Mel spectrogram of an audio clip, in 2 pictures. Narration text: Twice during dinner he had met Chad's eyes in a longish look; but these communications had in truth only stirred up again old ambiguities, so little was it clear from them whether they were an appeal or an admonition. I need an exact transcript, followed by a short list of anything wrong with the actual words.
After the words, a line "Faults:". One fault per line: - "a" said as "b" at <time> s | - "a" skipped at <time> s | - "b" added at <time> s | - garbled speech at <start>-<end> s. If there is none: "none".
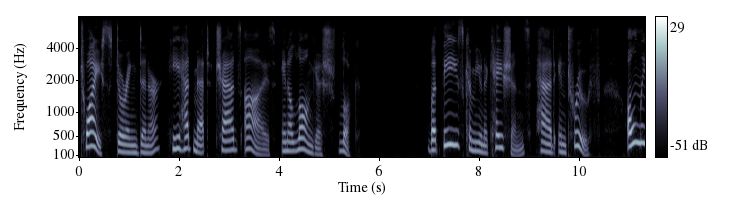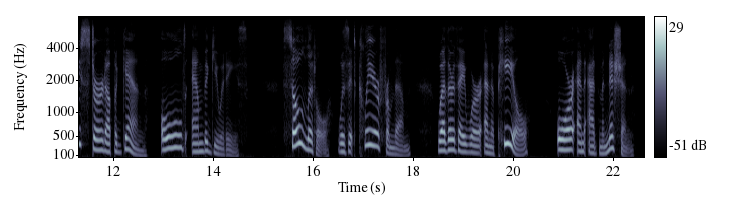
Twice during dinner he had met Chad's eyes in a longish look; but these communications had in truth only stirred up again old ambiguities, so little was it clear from them whether they were an appeal or an admonition.
Faults:
none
